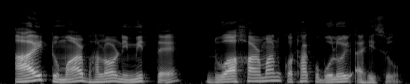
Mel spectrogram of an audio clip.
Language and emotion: Assamese, neutral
